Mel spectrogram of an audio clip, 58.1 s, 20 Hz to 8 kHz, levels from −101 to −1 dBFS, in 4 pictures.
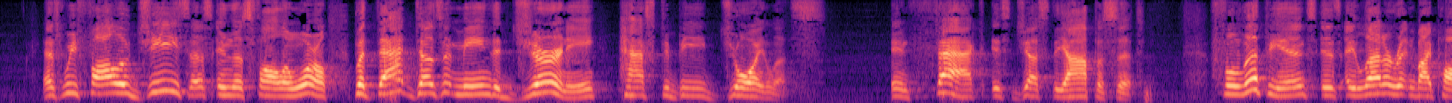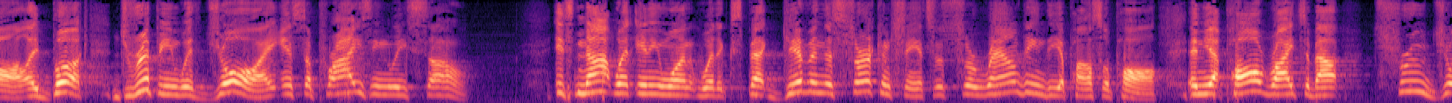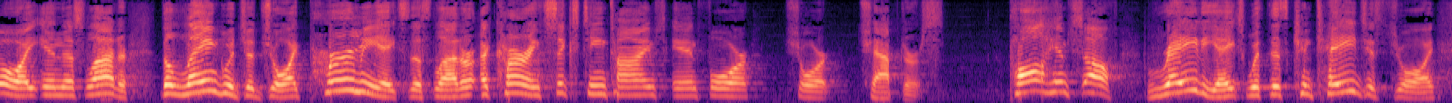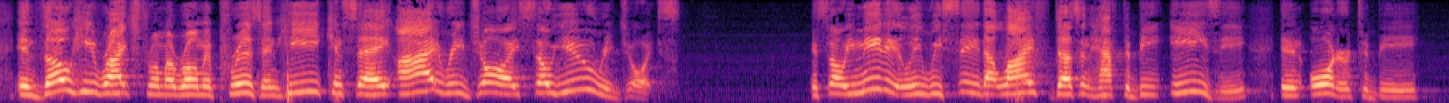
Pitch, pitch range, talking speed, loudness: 200 Hz, 170-230 Hz, 120 wpm, -19 LUFS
